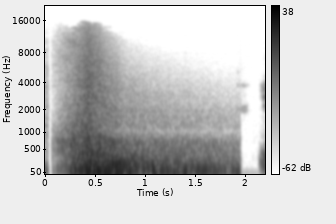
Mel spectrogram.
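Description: Whoosh transition sound effect: a sudden loud burst of noise whose high end fades away over a second or so, cut off abruptly just before the end.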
